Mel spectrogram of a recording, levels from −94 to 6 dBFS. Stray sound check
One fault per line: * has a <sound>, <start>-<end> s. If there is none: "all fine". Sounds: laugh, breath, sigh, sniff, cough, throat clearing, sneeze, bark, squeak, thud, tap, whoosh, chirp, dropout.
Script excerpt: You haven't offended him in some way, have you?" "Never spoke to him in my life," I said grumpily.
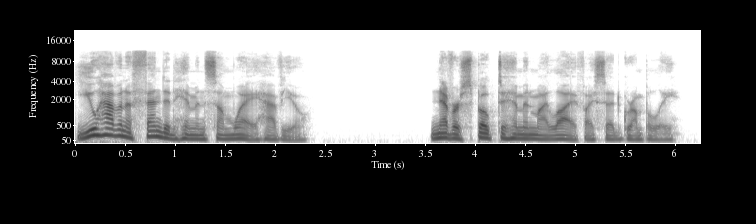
all fine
